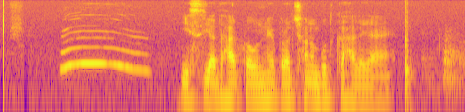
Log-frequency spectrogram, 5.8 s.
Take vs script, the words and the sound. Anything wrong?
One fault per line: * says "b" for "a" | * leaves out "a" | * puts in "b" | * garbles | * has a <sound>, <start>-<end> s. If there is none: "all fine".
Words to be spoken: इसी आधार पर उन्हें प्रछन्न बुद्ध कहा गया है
* has a laugh, 0.7-1.9 s
* has a thud, 5.1-5.2 s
